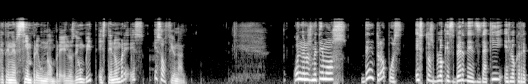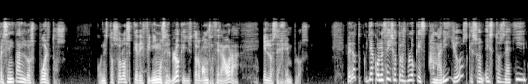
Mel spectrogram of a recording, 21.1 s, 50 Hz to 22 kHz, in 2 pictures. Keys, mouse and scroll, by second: 6.7 click, 16.7 click.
